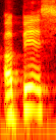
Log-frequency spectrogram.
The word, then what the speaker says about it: ABIS: future Tokyo working with abis which or Abyss is the way that they pronounce it uh the Advanced Brain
